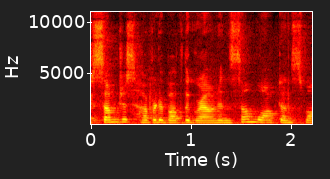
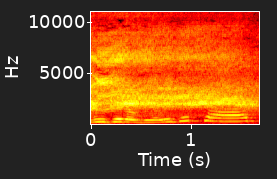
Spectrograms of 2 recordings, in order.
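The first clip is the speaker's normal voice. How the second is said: cheering praise; 5 semitones higher, 11 dB louder than usual. Real, not acted. Praising the child.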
